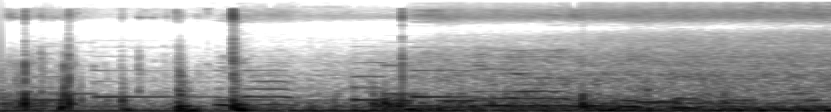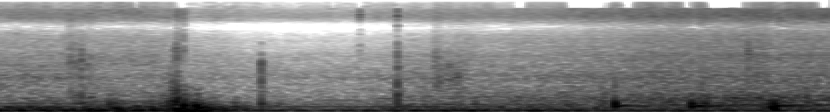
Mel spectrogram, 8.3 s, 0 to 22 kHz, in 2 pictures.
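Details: 2010 Ford F150 5.4 V8 idling with a steady low rumble and no ticking, under background music, after replacing the cracked right-side exhaust manifold.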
